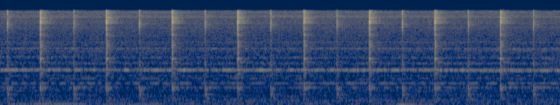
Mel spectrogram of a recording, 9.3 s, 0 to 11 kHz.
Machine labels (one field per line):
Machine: valve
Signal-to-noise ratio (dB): 6 dB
